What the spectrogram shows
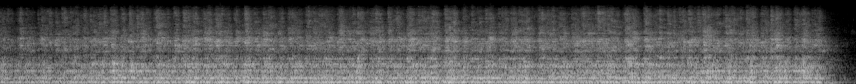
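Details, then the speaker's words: Mercury outboard with newly installed Sierra tachometer reading a little above 900 RPM after starting. Runs a fast, even idle, a touch quicker than it should, then shuts off cleanly; owner thinks the idle sounds a little high, cause not confirmed. "But when you turn the key and crank it, there you go, it's a little bit above 900 RPM. And it do sound like the motor's out a little high to"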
